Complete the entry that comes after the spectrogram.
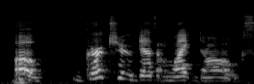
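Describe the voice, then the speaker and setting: Mumbling in a put-on character voice, a woman speaks at a medium pitch, the sound dry and close with no echo. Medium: read story. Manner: hesitant, mumbling.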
